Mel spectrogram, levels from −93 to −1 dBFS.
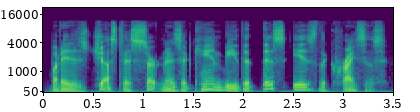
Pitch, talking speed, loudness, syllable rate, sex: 100 Hz, 255 wpm, -20 LUFS, 5.2 syllables/s, male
